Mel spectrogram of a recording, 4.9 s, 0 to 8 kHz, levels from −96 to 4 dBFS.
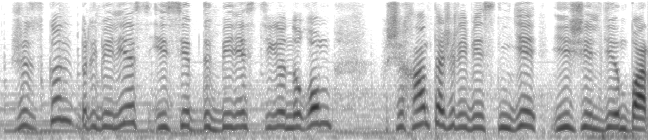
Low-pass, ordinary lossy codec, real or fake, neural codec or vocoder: none; none; real; none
